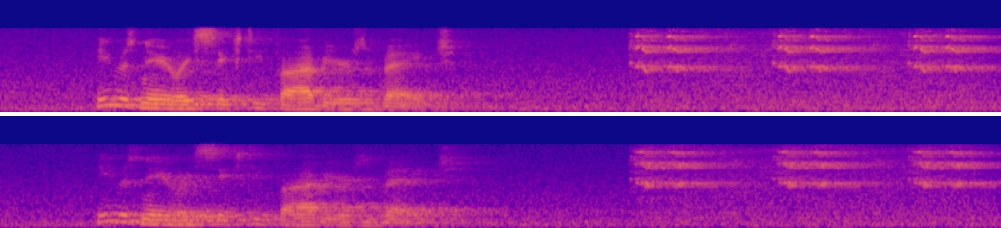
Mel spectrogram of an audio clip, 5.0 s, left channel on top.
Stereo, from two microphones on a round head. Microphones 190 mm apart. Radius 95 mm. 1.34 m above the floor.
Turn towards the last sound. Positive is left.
turn(degrees=30)  # may be behind; listen again after turning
